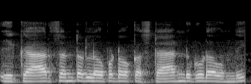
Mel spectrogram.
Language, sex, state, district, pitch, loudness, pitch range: Telugu, male, Telangana, Mahabubabad, 150 Hz, -16 LUFS, 140-155 Hz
